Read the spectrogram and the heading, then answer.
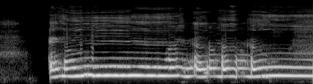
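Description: A single long wolf howl sound effect rings out loud, holding a steady pitch with a few wavering breaks near the end, after a brief faint moment of quiet.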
